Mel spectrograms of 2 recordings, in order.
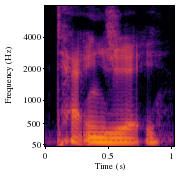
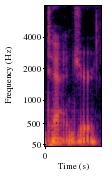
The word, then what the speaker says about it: Taittinger: Well, technically that is the right way to say it in English, but the French say Taittinger.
